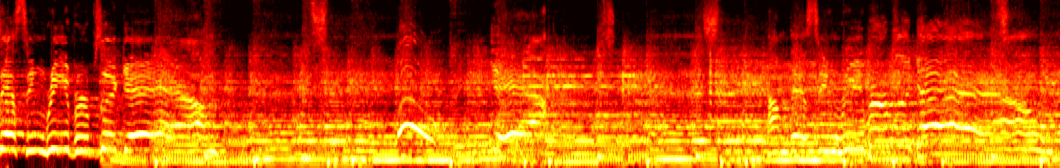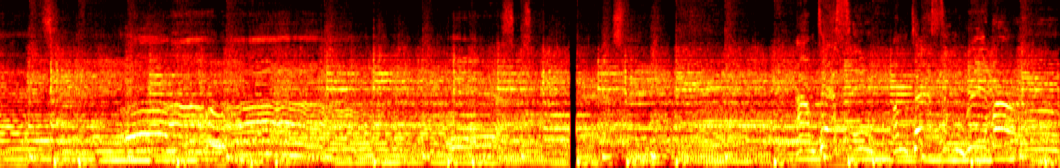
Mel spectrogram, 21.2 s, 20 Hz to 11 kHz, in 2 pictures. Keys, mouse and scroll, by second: 5.8 ctrl+scroll down 2, 10.0 click, 11.9 click, 18.4 middle click, 19.4 click.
